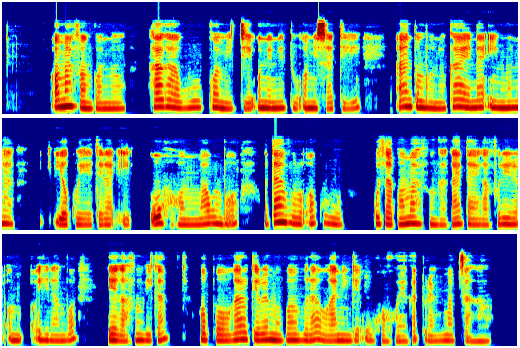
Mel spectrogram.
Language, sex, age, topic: Oshiwambo, male, 18-24, agriculture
